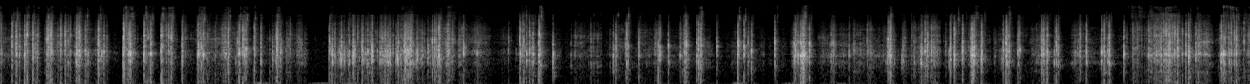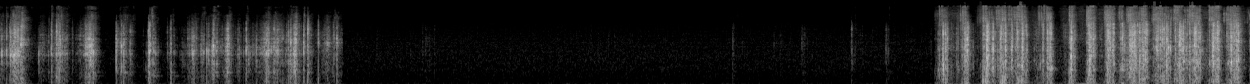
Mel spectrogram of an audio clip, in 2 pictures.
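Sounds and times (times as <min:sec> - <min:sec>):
plastic wrappers crinkling: 0:21.8 - 0:25.0.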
